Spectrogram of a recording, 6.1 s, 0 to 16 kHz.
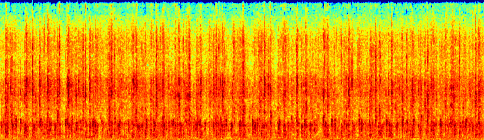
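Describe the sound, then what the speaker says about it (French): Dense, sustained applause from a large crowd gathered outdoors at a memorial in Nantes, a continuous roar of clapping held at an even level without breaks or voices rising above it. "On suivit presque 3 minutes d'applaudissements."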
